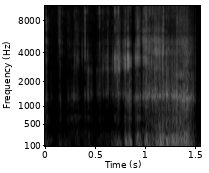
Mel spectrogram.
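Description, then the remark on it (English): A crisp crunch as a coconut crispy cookie roll is bitten into, a quick run of sharp crackling snaps that builds and then fades, with no talking. “this is a little coconut crispy roll”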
